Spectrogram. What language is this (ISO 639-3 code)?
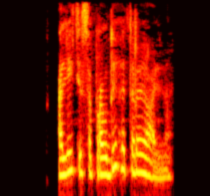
bel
